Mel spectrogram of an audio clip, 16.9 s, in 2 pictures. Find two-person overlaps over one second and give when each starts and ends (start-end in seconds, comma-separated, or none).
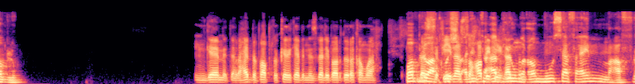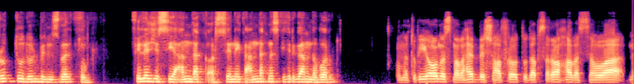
5.6-7.0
